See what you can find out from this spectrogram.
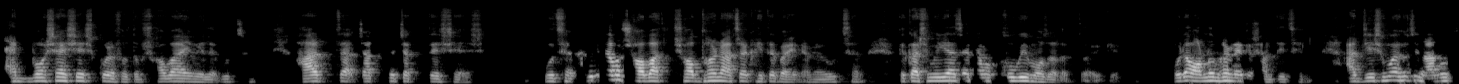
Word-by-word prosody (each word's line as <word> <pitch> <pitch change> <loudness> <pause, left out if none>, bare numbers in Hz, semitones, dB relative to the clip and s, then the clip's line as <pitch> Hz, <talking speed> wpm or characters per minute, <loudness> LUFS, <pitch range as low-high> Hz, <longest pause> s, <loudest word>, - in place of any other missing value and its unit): এক 145 - -5
বসায় 160 +1 +2
শেষ 160 -2 +1
করে 145 -3 +1
ফেলত 120 -1 -10 0.2
সবাই 140 +1 0
মিলে 115 -1 -6
বুঝছেন, 125 -1 -16 0.5
হাত 145 +2 +4 0.2
চা 150 - 0 0.2
চাটতে, 140 +1 -6
চাটতে 140 -1 -7 0.2
শেষ, - - -14 0.7
বুঝছেন। 145 -2 -4
আমি - - -5
কিন্তু 420 - -8
আবার 220 - +4
সবার 155 0 +7 0.2
সব 155 -1 +5
ধরনের 170 -1 +4
আচার 150 +1 -2
খাইতে 140 +1 -5
পারি 115 -2 -2
না - - -12
আমি, 115 - -14
বুঝছেন। 120 0 -14 0.4
তো - - -11
কাশ্মীরি 160 +3 +3
আচারটা 165 0 -3
আমার 155 -1 -4
খুবই 170 0 +5
মজা 120 -3 -2
লাগতো - - -19
আরকি। - - -21 0.6
ওটা 180 +3 +4
অন্য 160 +2 +2
ধরনের 165 -3 +4
একটা - - -11
শান্তি 115 +1 -10
ছিল। 120 - -23 0.4
আর 145 - 0
যে 160 - +1
সময় 190 +2 +1
হচ্ছে 185 0 -4
নানু 140 +3 +2
150 Hz, 185 wpm, -23 LUFS, 140-165 Hz, 0.7 s, সবার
